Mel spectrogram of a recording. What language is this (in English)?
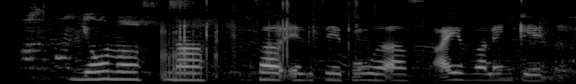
Icelandic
